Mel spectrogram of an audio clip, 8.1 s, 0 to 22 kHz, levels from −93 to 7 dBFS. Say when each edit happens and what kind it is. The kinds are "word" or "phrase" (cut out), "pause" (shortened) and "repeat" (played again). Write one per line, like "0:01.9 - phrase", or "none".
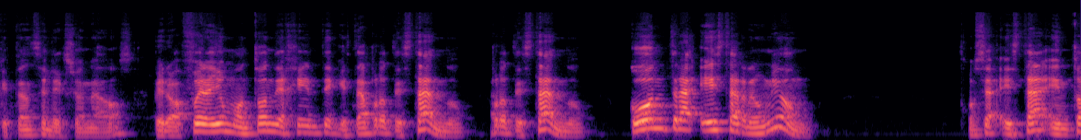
0:01.1 - pause
0:03.7 - repeat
